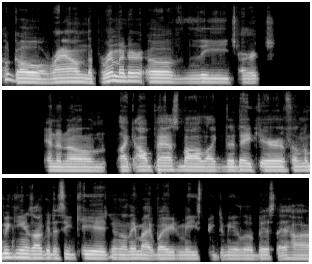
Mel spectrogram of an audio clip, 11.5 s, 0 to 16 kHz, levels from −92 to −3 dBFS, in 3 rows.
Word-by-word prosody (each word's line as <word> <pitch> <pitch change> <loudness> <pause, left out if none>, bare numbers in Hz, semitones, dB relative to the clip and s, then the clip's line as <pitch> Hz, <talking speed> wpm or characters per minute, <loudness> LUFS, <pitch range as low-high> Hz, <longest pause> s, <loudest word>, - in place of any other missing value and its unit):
I'll 205 - -4
go 120 - +4
around 125 +4 +2
the 115 - 0
perimeter 150 +4 +2
of 125 -3 +1 0.2
the 115 -2 -1
church 115 0 -8 1.0
and 115 0 -1
then, 110 -1 0
um, 110 -1 +1
like, 110 -1 -2
I'll 115 -1 +1
pass 120 0 +1
by, 115 -1 +3
like, 110 -1 -1
the 115 0 0
daycare, 115 0 +2
if 105 - -10
on 115 -1 -1
the 115 - -1
weekends 135 0 +1
I'll 125 0 +3
get 125 0 -2
to 120 - -3
see 120 +1 -4
kids, 120 -1 0
you 115 - -2
know, 110 -1 -1
they 115 +1 0
might 110 -3 -1
wave 110 0 0
to 110 - -10
me, 110 0 -3
speak 105 -1 -15
to 100 - -10
me 110 0 -5
a 105 - -2
little 105 -1 -3
bit, 110 +2 -3
say 105 +3 -5
hi, 105 0 -4
115 Hz, 220 wpm, -20 LUFS, 110-120 Hz, 1.0 s, go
